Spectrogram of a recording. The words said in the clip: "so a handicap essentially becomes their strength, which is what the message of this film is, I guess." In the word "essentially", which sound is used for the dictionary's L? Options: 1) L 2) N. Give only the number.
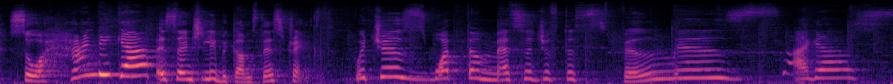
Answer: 1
